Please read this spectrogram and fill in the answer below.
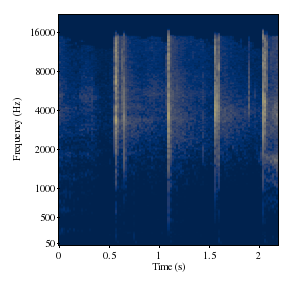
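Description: A few light, sharp taps, roughly half a second apart, with quiet between them.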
